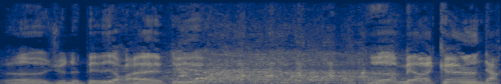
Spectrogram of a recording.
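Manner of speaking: hammed-up French accent; ridiculous French accent. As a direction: play a dismissive local with a silly French accent. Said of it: "the ridiculous French accent".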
